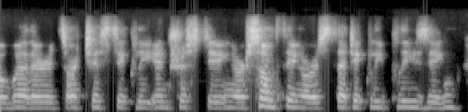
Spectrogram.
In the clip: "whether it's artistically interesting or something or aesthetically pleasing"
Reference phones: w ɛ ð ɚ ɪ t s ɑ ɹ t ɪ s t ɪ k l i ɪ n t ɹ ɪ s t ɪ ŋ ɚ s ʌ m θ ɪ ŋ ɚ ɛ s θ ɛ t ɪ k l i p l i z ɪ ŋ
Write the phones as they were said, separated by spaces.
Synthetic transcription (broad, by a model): w ɛ ð ɚ ɪ t s ɑ ɹ t ɪ s t ɪ k l i ɪ n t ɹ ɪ s t ɪ ŋ ɚ s ʌ m θ ɪ ŋ ɚ ɛ s θ ɛ t ɪ k l i p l i z ɪ ŋ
